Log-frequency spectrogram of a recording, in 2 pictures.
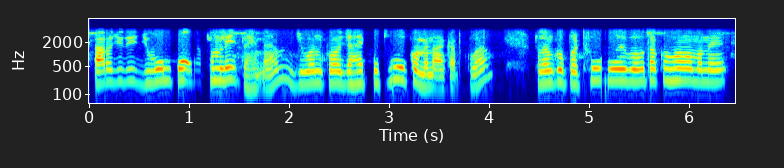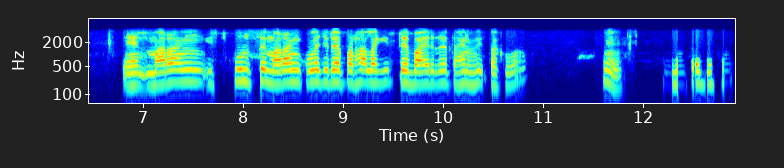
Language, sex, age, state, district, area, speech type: Santali, male, 18-30, West Bengal, Jhargram, rural, conversation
